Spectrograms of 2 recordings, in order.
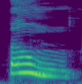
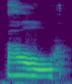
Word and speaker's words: pão: So if you go to a bakery, you should ask for "PÃO", not "PAU" because you will avoid misunderstandings if you do the sound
